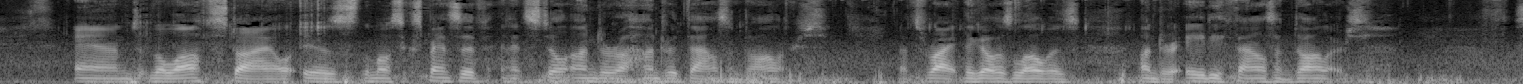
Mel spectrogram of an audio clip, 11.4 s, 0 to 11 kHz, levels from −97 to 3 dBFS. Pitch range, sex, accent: 110-125 Hz, male, American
